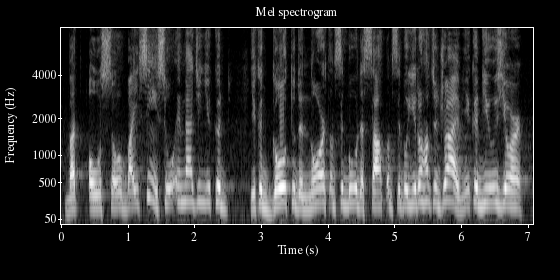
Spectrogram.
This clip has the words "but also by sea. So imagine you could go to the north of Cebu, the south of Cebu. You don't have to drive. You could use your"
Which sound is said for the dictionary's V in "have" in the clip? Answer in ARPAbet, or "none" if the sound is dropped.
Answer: F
